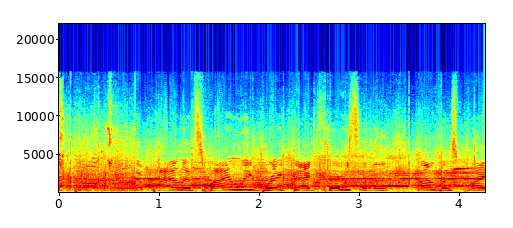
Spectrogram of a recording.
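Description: A basketball dribbled on a hardwood court, its bounces heard as sharp knocks a few times, under a voice talking and arena crowd noise.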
